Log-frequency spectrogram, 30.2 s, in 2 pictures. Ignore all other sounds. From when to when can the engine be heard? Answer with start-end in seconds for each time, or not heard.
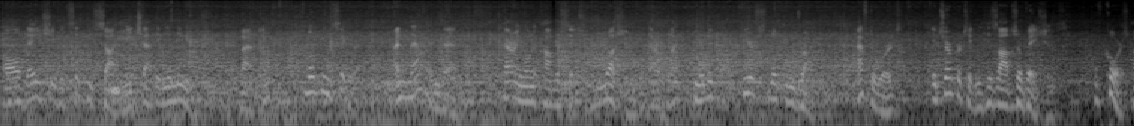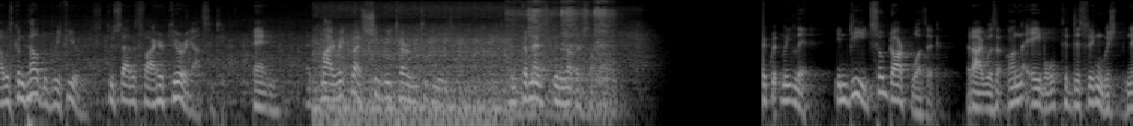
19.2-23.4.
